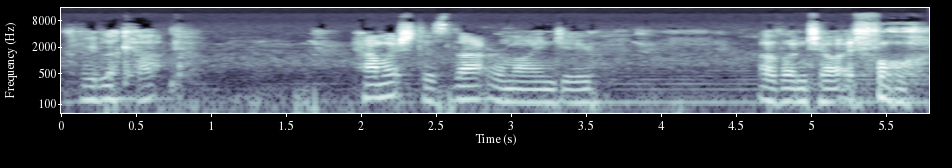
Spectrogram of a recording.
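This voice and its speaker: In a North Welsh accent, a man at medium pitch talks with an enthusiastic tone at a fairly slow pace, leaving long, frequent pauses, with audible room echo. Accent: North Wales. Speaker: gaming YouTuber. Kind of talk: vlog narration while hiking. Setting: outdoors. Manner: casual, enthusiastic.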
